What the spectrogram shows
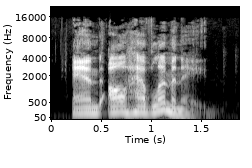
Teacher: Notice how stresses I'll and lemonade to emphasize her choice.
